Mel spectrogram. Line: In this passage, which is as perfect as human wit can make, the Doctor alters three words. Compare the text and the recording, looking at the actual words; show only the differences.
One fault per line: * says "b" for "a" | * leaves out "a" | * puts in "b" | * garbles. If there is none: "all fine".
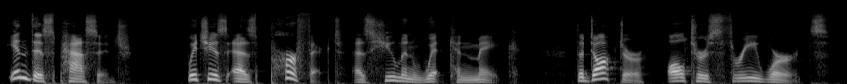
all fine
